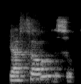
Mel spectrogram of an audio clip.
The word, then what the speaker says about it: Jassal: Jessel. Jessel.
